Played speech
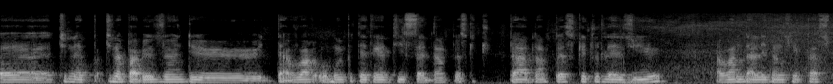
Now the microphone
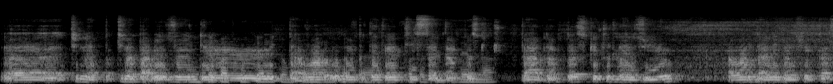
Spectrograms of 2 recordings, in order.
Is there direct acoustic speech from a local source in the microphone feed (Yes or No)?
Yes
